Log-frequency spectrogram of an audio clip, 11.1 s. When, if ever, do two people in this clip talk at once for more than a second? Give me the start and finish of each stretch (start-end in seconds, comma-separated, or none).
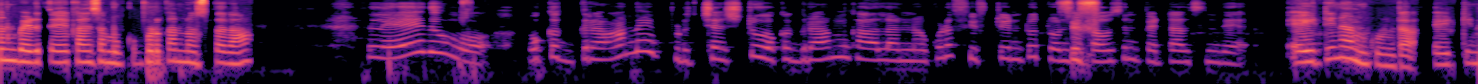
none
